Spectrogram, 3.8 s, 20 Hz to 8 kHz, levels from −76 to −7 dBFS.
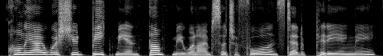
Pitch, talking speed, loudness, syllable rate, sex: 225 Hz, 280 wpm, -17 LUFS, 6.0 syllables/s, female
